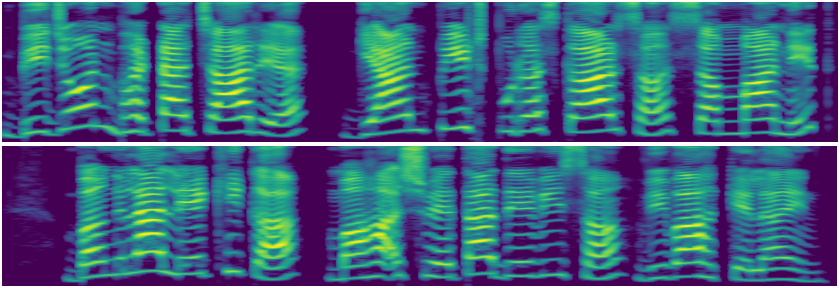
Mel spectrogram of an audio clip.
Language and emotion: Maithili, neutral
